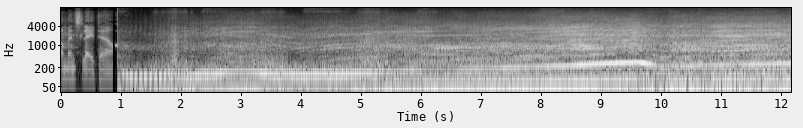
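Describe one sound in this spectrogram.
A motorcycle engine hums and rises in pitch as it speeds up, then drops as the rider shifts gear.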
